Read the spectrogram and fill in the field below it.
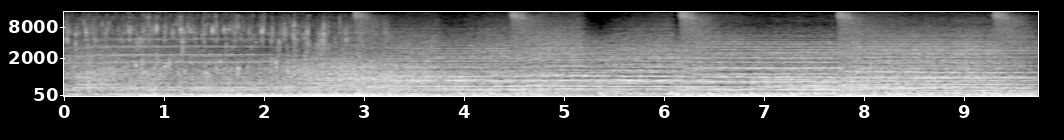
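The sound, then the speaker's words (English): Water pours in steadily and loudly throughout, a dense continuous rush with occasional brighter splashy bursts, with no voices. “Oh look, there's water getting in.”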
